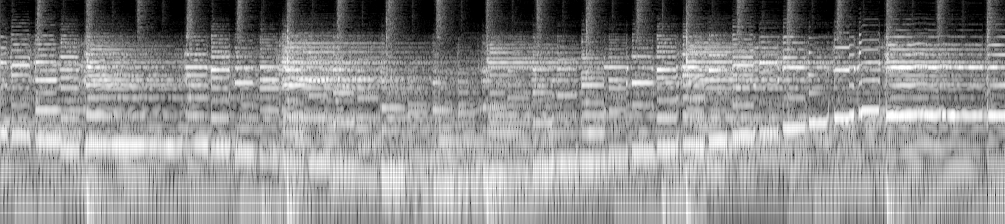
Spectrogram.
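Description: A Les Paul-style electric guitar plays a G major scale up and down the neck over a backing track with a steady drum beat and changing chords (C, D, G). About three seconds in, a scale run falls and then climbs back up.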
